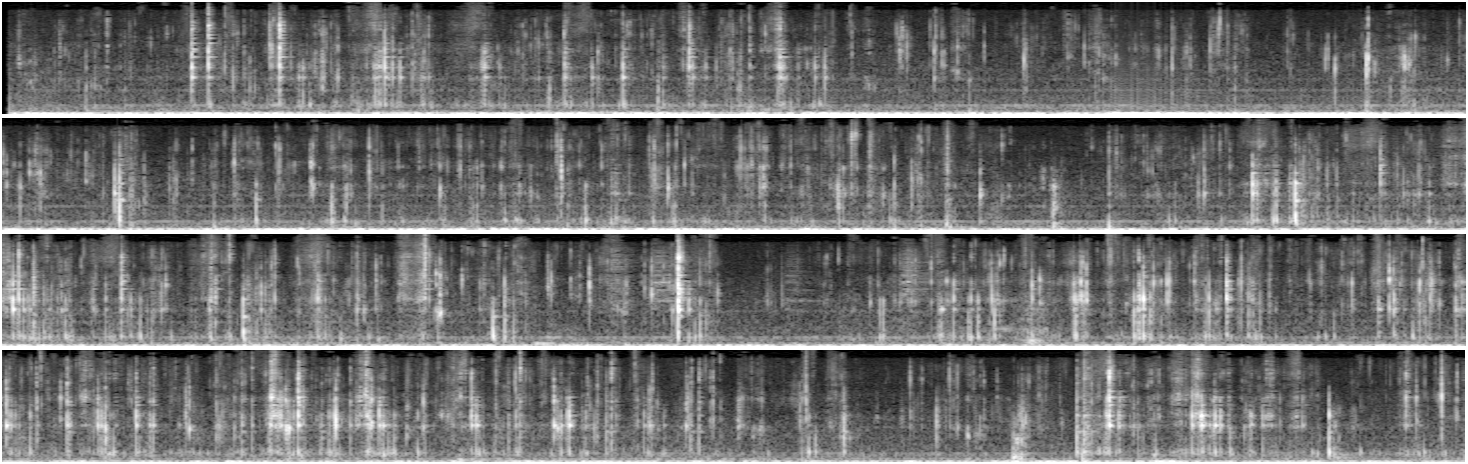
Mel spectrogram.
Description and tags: dog eating food from bowl; close
A close shot of my dog eating his food from a bowl.
animal, bowl, dog, dogfood, dogs, eat, eating, food, licking, pet, pets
